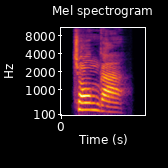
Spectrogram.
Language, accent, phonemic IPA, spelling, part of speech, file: Swahili, Kenya, /ˈtʃɔ.ᵑɡɑ/, chonga, verb, Sw-ke-chonga.flac
- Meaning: 1. to carve, to sculpt, to whittle 2. to sharpen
